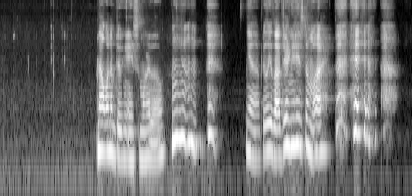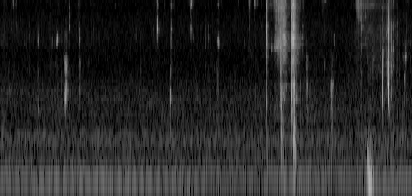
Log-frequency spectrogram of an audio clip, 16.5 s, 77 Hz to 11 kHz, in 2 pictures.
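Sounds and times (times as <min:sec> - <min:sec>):
faint clicks and smacks: 0:00.0 - 0:01.9, 0:08.0 - 0:16.4
cold noodles being chewed: 0:00.2 - 0:01.6, 0:08.2 - 0:10.3, 0:10.9 - 0:16.4
speech: 0:01.9 - 0:07.9.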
